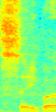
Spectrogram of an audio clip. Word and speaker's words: Saba: a small little island Saba I think is pronounced sa ba and um over in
